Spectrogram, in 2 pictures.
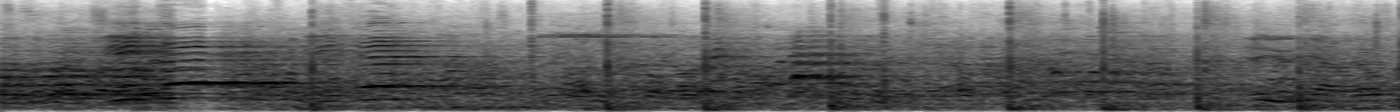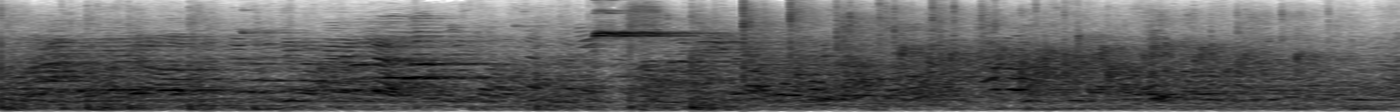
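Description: Young women shout and call to each other across a large echoing gym.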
